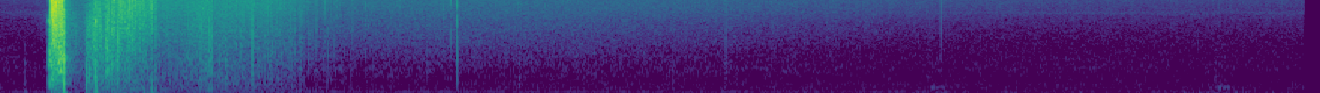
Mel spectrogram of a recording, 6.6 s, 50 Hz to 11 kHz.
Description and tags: match strike 04
Striking or lighting a match!
Lighting a match very close to a microphone in a quiet place for good sound isolation and detail. One in a series, each match sounds a bit different and each is held to the mic until they burn out.
Recorded with a Sennheiser MKH8060 mic into a modified Marantz PMD661.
